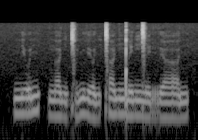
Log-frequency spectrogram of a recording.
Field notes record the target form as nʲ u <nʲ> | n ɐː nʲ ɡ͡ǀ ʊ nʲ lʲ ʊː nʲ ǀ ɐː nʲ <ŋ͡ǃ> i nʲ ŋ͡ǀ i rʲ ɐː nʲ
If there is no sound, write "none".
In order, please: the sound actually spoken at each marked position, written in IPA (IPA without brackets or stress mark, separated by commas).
nʲ, ŋ͡ǃ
